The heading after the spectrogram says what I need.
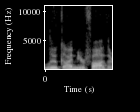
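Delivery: ordinary talk, nothing marked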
